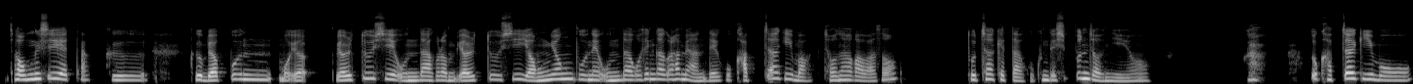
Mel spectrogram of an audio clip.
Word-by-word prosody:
정시에 250 +3 +5
딱 210 - -8
그 200 0 -2 0.4
그 215 - +3
몇 190 0 +4
분 225 -2 +1
뭐 - - -2
10 - - +2 0.3
12 210 +8 +2
시에 255 -4 0
온다 185 -1 +2
그러면 185 -1 -2
'12 195 +5 0
시 240 +2 -4
00 220 +8 +4
분에 220 -3 0
온다.'고 205 +2 +1
생각을 235 -1 0
하면 235 -4 +1
안 165 -1 -3
되고 175 +1 -4
갑자기 235 +7 -3
막 175 -4 -4
전화가 195 -1 -1
와서 165 +10 -4 0.7
"도착했다."고 215 -7 -2
근데 210 -1 -1
10 275 +8 -8
분 275 -1 +6
전이에요. 170 -4 -3 0.2
그 - - -36 1.4
또 - - +1
갑자기 245 +3 +3
뭐 190 -2 -2
210 Hz, 240 characters per minute, -22 LUFS, 185-235 Hz, 1.4 s, 분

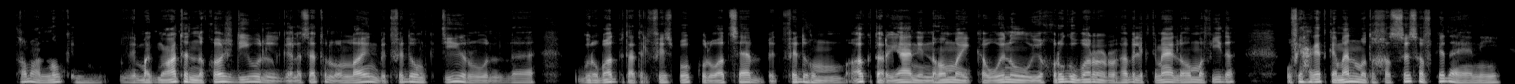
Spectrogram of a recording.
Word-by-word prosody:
طبعًا، 120 -3 -2
ممكن 90 -3 -5 0.2
لمجموعات 100 +6 +1
النقاش 115 +3 +3
دي 110 +2 -2
والجلسات 90 - -2
الonline 95 +9 +1
بتفيدهم 110 +1 -2
كتير 115 +2 -2
والجروبات 95 +4 -4
بتاعة 115 -2 -3
الfacebook 100 0 -2
والWhatsApp 90 +5 +2 0.2
بتفيدهم 90 -6 -3
أكتر - - +2
يعني، 100 +2 +4
إن 85 -1 -1
هُم 100 +2 +3
يكوّنوا 90 +3 +1
ويخرجوا 100 +7 +1
برّه 110 0 +2
الرهاب 95 +4 -2
الاجتماعي 100 +2 +2
اللي 100 -2 0
هُم 105 0 0
فيه 110 +4 -5
ده. 115 +1 -3 0.5
وفي 125 - +1
حاجات 120 +2 +4
كمان 110 +4 +4
متخصصة 110 +3 +1
في - - -7
كده، 140 -3 +1
يعني 90 +3 -2
100 Hz, 135 wpm, -24 LUFS, 90-115 Hz, 0.5 s, يعني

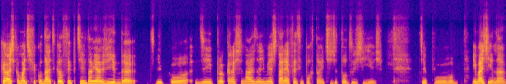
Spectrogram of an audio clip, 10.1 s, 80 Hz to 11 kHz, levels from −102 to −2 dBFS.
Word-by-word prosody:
que 265 - +5
eu - - +7
acho 250 -2 +7
que 275 - 0
é - - 0
uma 265 -1 +5
dificuldade 255 +1 +1
que - - +4
eu 240 - +8
sempre 245 +2 -1
tive 250 0 0
na 250 - +4
minha 245 -1 +6
vida, 185 - +1 0.3
tipo, 110 - -1 0.2
de 210 +4 -3
procrastinar 235 0 -1
as 235 - -2 0.2
minhas 230 0 -2
tarefas 215 0 +1
importantes 200 -1 -7
de 200 - -7
todos 200 -2 -6
os 180 -2 -8
dias. 135 -3 -10 0.7
Tipo, 165 -3 -5 0.3
imagina, 180 - +3
210 Hz, 160 wpm, -20 LUFS, 180-240 Hz, 0.7 s, eu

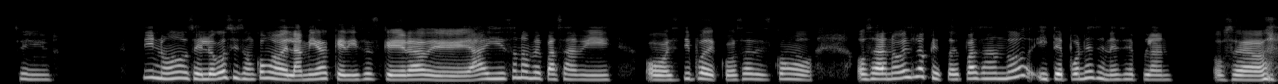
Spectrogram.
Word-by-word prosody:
Sí. 225 -3 -8 0.9
Sí, 320 0 -1
no, 280 0 +1
o 280 - -2
sea 255 -1 +2
y - - +2
luego 245 +5 +4
si 305 -1 -2
son 245 -2 -3
como 295 0 +1
de 235 - +5
la 210 -1 +4
amiga 235 +5 +1
que 235 -4 +1
dices 235 +3 -2
que 220 -2 +2
era 220 +1 +4
de: 200 -2 0
"Ay, 255 +4 0
eso 265 +4 -4
no 305 -1 0
me 280 -2 -2
pasa 240 -1 -1
a - - -5
mí", 215 0 -5 0.3
o 210 -1 +1
ese 210 -1 -3
tipo 265 +2 -1
de 235 -3 +3
cosas 235 +4 -3
es 225 -2 -6
como: 235 -4 -2 0.4
"O 240 - +1
sea, 250 0 +6
¿no 265 +2 -2
ves 325 +3 +1
lo 370 0 +1
que 290 - -2
estoy 235 -1 -1
pasando? 265 +4 0 0.2
Y 250 -2 -3
te 245 0 +6
pones 250 +6 -2
en 245 -5 -3
ese 230 +1 -5
plan". 220 -1 -5 0.4
O 215 - -8
sea, 210 -1 +3
240 Hz, 225 wpm, -20 LUFS, 220-265 Hz, 0.9 s, sea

